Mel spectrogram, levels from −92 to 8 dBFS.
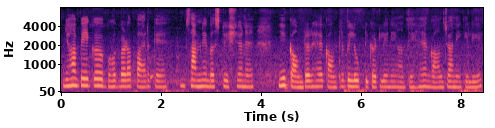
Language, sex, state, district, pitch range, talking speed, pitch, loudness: Hindi, female, Haryana, Jhajjar, 195-220 Hz, 175 wpm, 205 Hz, -19 LUFS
